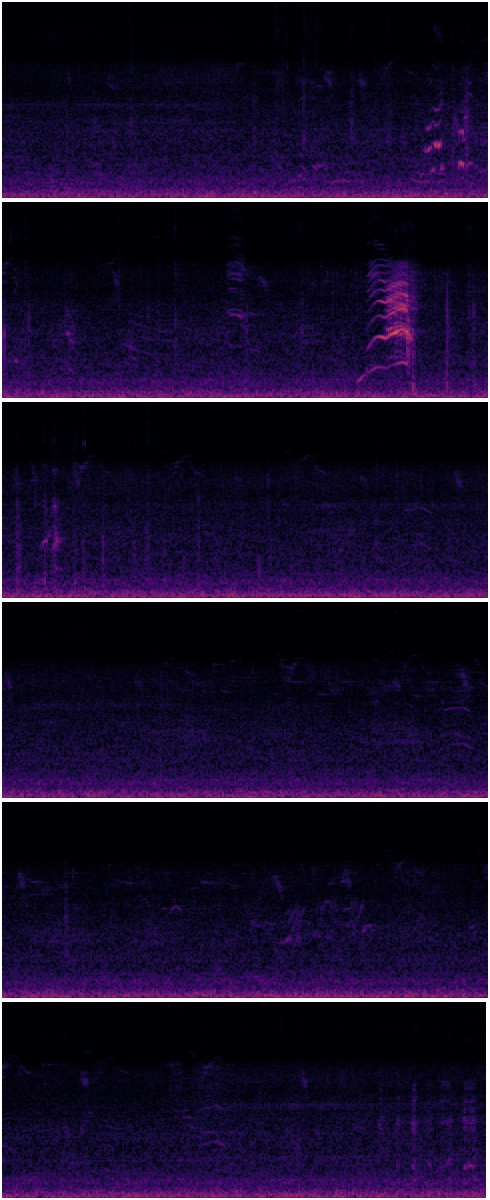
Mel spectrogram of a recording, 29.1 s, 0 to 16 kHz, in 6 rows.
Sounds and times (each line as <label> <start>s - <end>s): Bird sounds 0.0s - 29.1s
